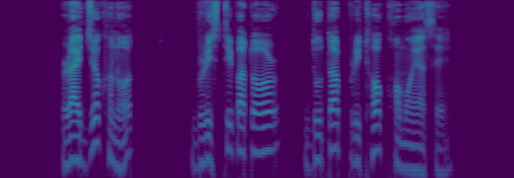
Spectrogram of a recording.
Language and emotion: Assamese, neutral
